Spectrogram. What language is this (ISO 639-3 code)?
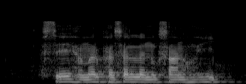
hne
